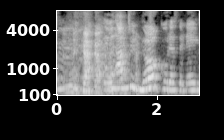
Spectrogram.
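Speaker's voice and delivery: loud and slow through laughter; laughing. Real, not acted. Telling listeners about the school gang, laughing loudly.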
